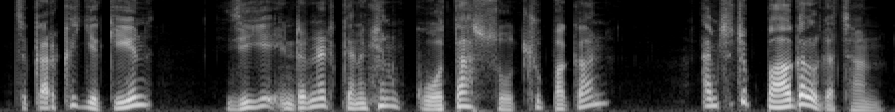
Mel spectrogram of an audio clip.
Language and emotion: Kashmiri, angry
